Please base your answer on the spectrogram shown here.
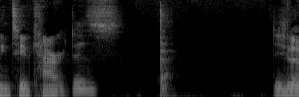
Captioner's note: knock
